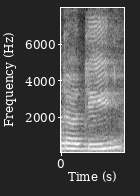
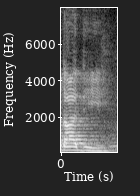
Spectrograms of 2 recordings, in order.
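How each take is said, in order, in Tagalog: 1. Ang tunog ay malungkot at puno ng lungkot. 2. Ang tunog ay nadismaya at nabigo. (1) "daddy na sad"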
